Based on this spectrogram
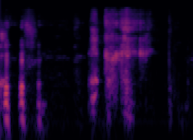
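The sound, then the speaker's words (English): A person coughs after inhaling cigar smoke: three quick, harsh bursts, a short pause, then a longer raspy coughing fit that trails off into a few faint throat sounds. “It bothers our listeners that have to listen to you cough every single week.”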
